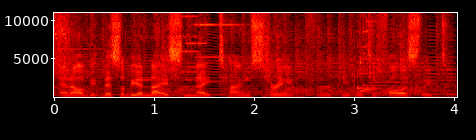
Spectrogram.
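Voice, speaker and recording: A man streaming a video game, chatting casually with viewers in an excitable, rambling way and swearing often. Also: medium pitch, moderate pace. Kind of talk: casual gameplay commentary. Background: music.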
